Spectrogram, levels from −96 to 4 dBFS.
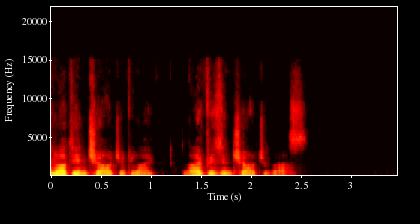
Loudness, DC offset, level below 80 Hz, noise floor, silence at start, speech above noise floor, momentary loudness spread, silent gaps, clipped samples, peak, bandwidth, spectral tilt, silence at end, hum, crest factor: -35 LUFS; under 0.1%; under -90 dBFS; under -90 dBFS; 0 s; over 56 dB; 19 LU; none; under 0.1%; -14 dBFS; 15 kHz; -6.5 dB/octave; 0.95 s; none; 22 dB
